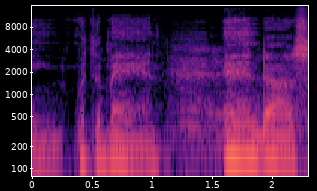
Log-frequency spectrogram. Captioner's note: crowd laughs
